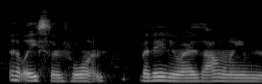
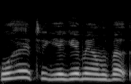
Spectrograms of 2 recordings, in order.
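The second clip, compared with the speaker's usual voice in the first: higher, disbelieving what; incredulous; 6 semitones higher than usual. Retold or imitated. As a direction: pitch it up in outrage. Her own outraged reply.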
